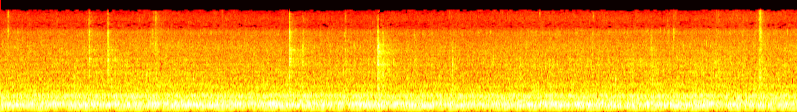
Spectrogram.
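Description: A metal utensil clinks against a pan.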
